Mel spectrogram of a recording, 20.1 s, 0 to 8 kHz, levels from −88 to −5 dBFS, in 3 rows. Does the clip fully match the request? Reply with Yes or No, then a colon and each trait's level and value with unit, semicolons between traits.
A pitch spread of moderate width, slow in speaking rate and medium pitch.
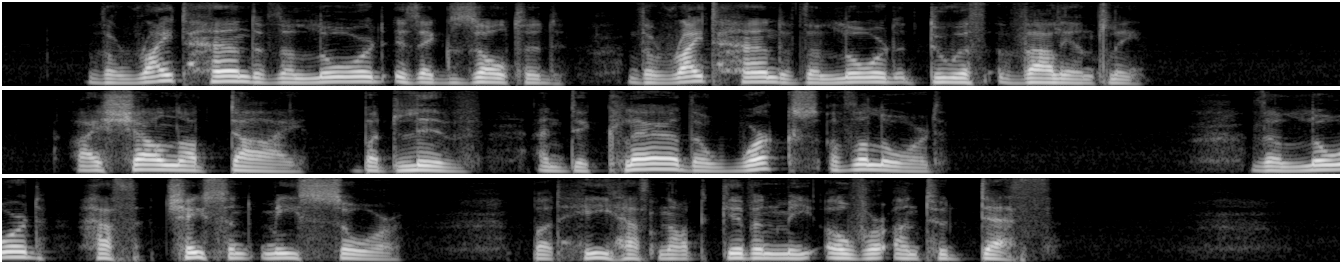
Yes: average, 3.1 semitones; slow, 130 wpm; medium, 150 Hz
